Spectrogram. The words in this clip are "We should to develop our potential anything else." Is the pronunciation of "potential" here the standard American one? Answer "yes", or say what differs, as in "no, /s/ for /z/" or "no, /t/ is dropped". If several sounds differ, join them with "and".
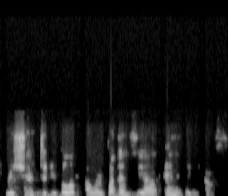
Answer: no, /s/ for /ʃ/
